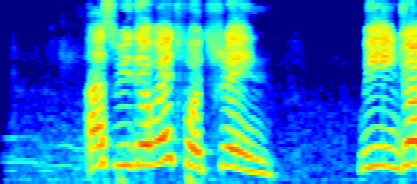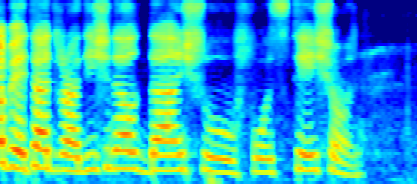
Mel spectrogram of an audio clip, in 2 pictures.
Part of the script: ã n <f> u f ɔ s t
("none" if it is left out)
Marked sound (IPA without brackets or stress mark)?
ʃ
